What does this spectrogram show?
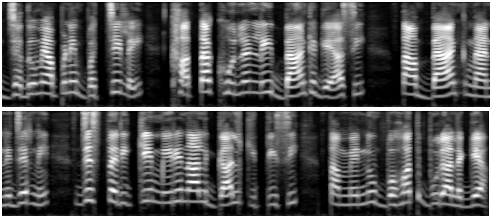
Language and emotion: Punjabi, disgusted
